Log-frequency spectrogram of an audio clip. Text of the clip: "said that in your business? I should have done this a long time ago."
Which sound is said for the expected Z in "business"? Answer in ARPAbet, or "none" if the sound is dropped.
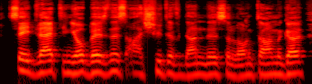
Z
